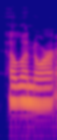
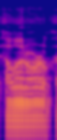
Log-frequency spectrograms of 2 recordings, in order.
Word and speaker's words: Elanor: It's we spelled it Elenor as in Eleanor Roosevelt, whereas Elenor the flower is just E-L-A-N-O-R. Eleanor Roosevelt is E-A-N-O-R.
